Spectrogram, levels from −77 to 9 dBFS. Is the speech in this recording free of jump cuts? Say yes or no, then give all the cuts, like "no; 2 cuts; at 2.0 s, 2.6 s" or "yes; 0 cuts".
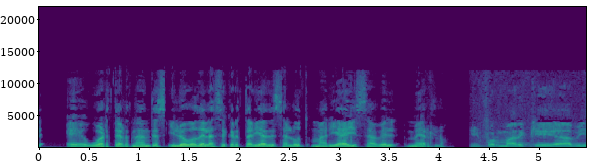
no; 1 cut; at 1.2 s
